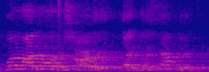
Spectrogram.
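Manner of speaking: high, incredulous questions; disbelief. Retold or imitated. Youngstown kid wondering at Charlotte, high and incredulous. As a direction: sound amazed at where life put you. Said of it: "kid from Youngstown in Charlotte".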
